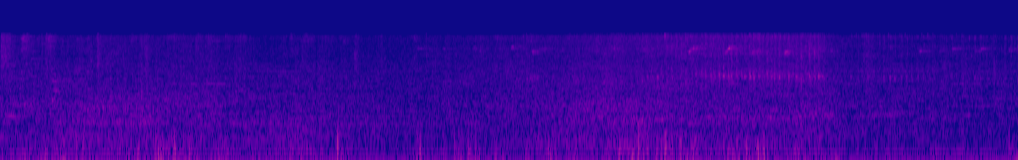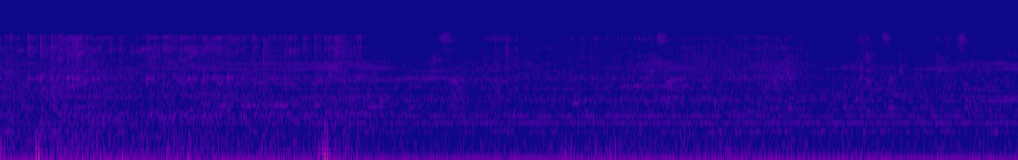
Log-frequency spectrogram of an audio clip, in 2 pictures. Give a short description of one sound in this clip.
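Hair clippers crunch through short hair.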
